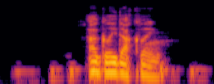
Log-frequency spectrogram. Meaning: 1. A young person who is ugly, but who is expected to become beautiful or handsome as they mature 2. Used other than figuratively or idiomatically: see ugly, duckling
- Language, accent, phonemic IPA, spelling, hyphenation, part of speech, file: English, Australia, /ˈɐɡ.liː ˌdɐk.lɪŋ/, ugly duckling, ug‧ly duck‧ling, noun, En-au-ugly duckling.ogg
